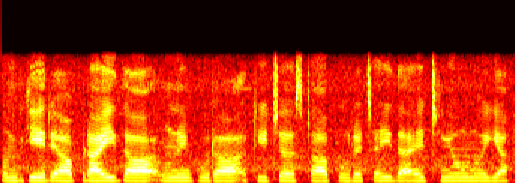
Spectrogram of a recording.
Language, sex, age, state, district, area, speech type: Dogri, female, 18-30, Jammu and Kashmir, Reasi, rural, spontaneous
